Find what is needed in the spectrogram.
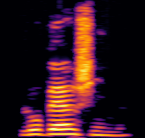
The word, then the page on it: aubergine: female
